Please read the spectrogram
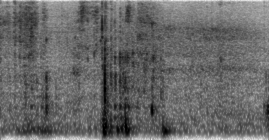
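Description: A few light knocks and clicks of handling, the clearest about a second in, over a faint hiss.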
